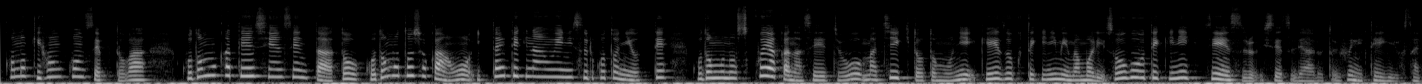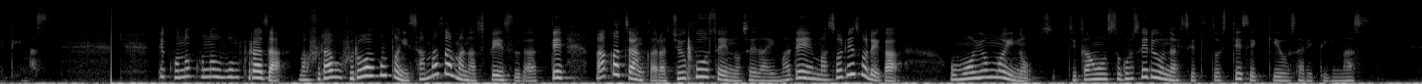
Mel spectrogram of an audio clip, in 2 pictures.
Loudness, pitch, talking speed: -29 LUFS, 245 Hz, 385 characters per minute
